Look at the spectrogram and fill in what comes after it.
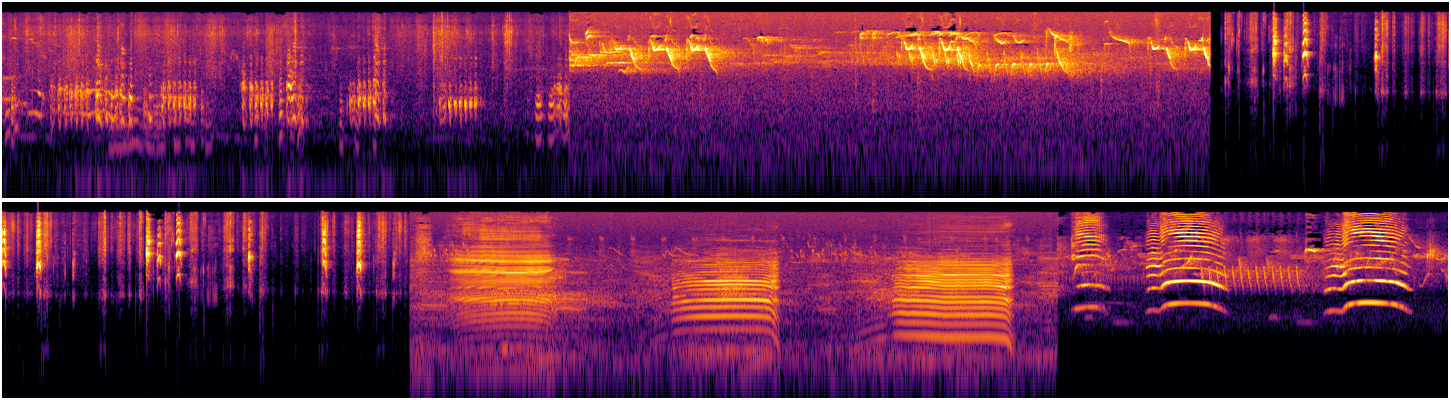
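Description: A run of farm and zoo animal calls. First, turkeys gobbling in rapid pulses for about five seconds, then high bird chirping, then scattered clicks. Next come three long moos from cattle, and near the end a run of short, loud, arching peafowl calls about a second apart.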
